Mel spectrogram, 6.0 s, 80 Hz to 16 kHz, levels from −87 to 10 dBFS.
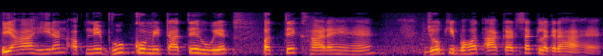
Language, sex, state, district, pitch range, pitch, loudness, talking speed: Hindi, male, Arunachal Pradesh, Lower Dibang Valley, 195-230 Hz, 210 Hz, -16 LUFS, 180 wpm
